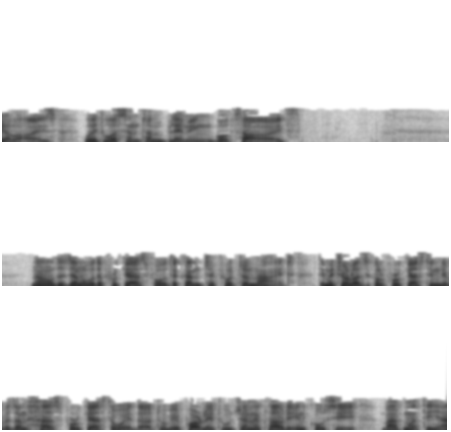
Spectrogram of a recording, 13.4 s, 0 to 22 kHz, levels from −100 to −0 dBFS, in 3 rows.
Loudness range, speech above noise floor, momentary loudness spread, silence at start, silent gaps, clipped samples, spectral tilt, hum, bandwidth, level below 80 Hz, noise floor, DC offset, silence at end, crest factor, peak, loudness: 4 LU; 39 dB; 6 LU; 0 s; none; under 0.1%; -6.5 dB/octave; none; 5.4 kHz; -64 dBFS; -63 dBFS; under 0.1%; 0 s; 20 dB; -4 dBFS; -23 LUFS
